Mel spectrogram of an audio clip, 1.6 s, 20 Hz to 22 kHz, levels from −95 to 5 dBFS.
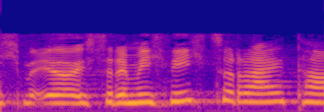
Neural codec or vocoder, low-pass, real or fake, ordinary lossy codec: none; 7.2 kHz; real; AAC, 96 kbps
